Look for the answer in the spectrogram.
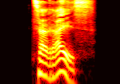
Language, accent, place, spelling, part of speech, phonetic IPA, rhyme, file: German, Germany, Berlin, zerreiß, verb, [t͡sɛɐ̯ˈʁaɪ̯s], -aɪ̯s, De-zerreiß.ogg
- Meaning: singular imperative of zerreißen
